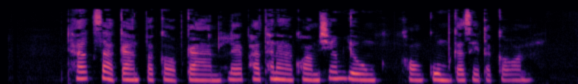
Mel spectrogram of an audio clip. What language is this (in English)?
Thai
